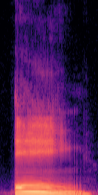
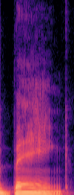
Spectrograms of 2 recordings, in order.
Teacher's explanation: Такой как бы глайд происходит. Не совсем дифтонг, скорее всего глайд, когда с одного звука вы скользите на и.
